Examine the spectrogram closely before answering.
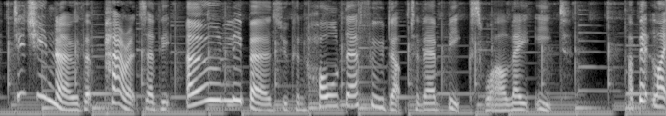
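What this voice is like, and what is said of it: Usual voice. Nothing is said of it.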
